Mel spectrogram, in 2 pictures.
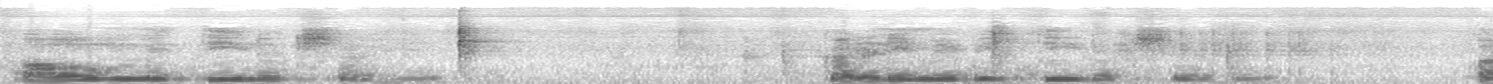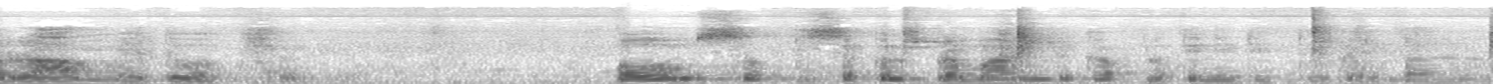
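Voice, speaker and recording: A man acting as a guru at an initiation ceremony, giving slow, deliberate spiritual instruction and often checking that listeners follow. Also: medium pitch. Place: hall at an initiation gathering. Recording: echoey, dull, distant hall recording.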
